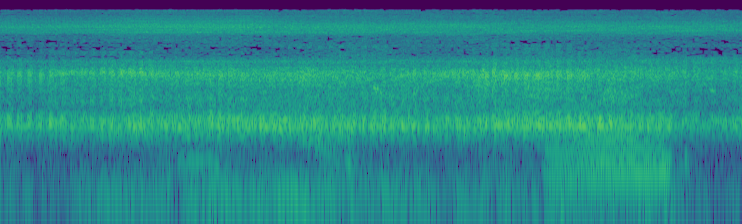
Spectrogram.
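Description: Steady chorus of insects and frogs calling at night, heard as a dense, fine-trilling hiss. About four seconds in, a faint low hum sounds briefly.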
